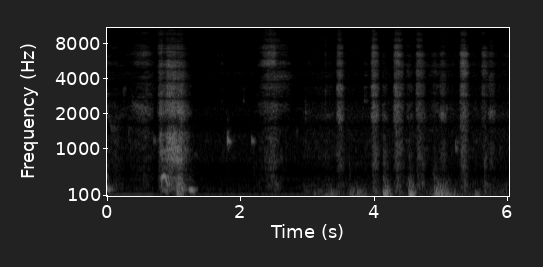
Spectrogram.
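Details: Rapid, intense, nonstop sneezing fit that began after sniffing lilies.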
